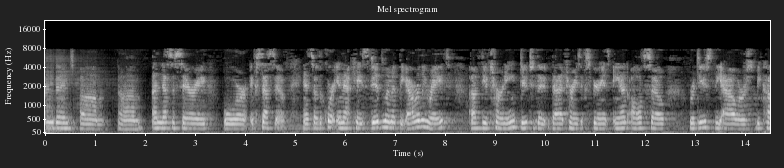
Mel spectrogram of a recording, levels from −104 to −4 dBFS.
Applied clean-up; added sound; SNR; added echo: neural separator model SepFormer DNS4.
